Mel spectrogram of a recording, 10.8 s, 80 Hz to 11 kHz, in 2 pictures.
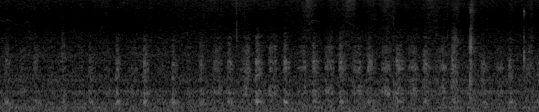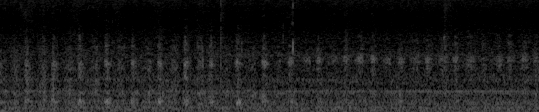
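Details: Roku, a fluffy Welsh Corgi, petted indoors in an air-conditioned room yet looking hot, July 11, 2019; steady quick breathy panting, short rhythmic puffs about three to four each second, with soft rustling of fur beneath.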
